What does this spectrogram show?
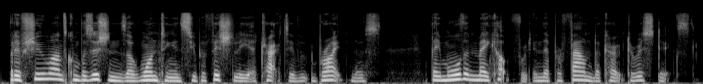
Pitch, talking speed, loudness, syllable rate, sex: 180 Hz, 180 wpm, -17 LUFS, 6.5 syllables/s, female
